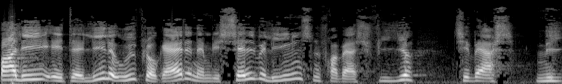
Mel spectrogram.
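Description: A man talks at a fairly slow pace. His high pitch swings very widely. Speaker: bible teacher. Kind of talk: bible teaching talk. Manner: hesitant with fillers.

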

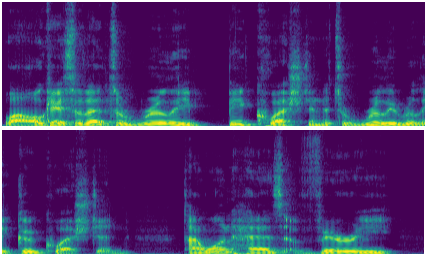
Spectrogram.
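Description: This man has an American accent and a fairly low pitch. He talks at a moderate pace with ordinary pitch variation. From US Midwest, rural Illinois. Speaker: defense and security researcher. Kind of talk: interview.

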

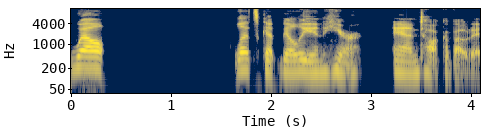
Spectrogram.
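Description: A woman with an unremarkable speaking voice talks at a fairly slow pace and fairly low pitch, with fairly even intonation. The recording is very clean with a silent background, dry and close with no echo. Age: 50s. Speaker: workplace relationships speaker and coach. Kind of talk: interview.

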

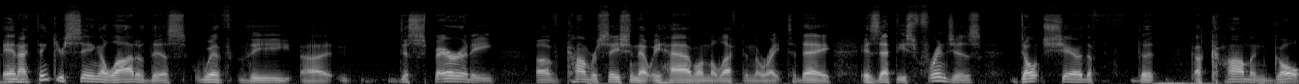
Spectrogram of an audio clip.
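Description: An unremarkable speaking voice from a man, fairly low in pitch with ordinary pitch variation, at a fairly slow pace, in a very clean recording with a silent background. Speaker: radio panelist. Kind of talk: talk radio panel discussion.

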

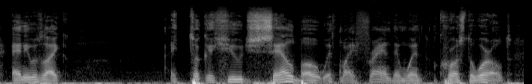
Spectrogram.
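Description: A man speaks in a normal speaking voice, fairly low in pitch. His intonation is fairly even, his loudness swings widely, and his pace is moderate. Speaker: podcast co-host. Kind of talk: casual banter on a comedy chat show. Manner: joking, laughs a lot.

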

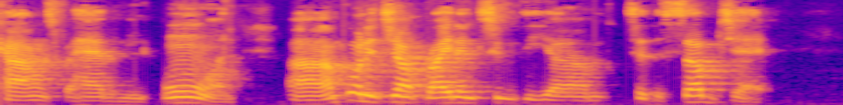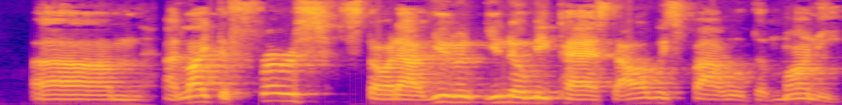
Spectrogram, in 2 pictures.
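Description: An ordinary speaking voice from a man with an American accent, fairly high pitch, lively intonation and a fairly slow pace. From Camden, New Jersey. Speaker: community activist and mentor. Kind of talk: casual conversational discussion on prison reform. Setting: podcast interview.

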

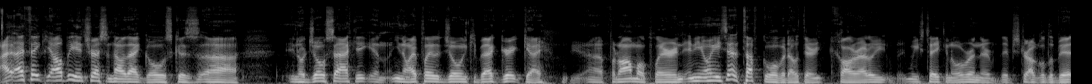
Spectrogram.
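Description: With lively intonation and a medium pitch, a man talks at a very fast pace. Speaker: former hockey enforcer, podcast co-host. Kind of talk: casual sports chat.

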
